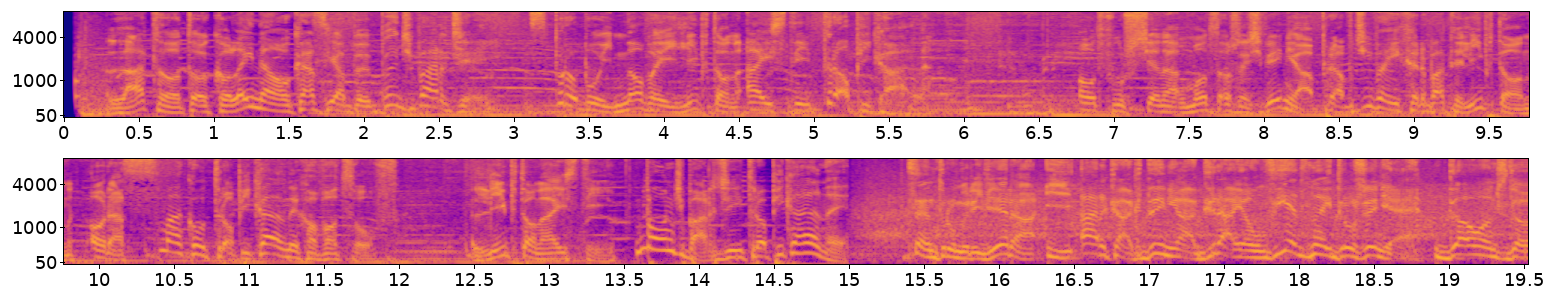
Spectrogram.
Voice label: COMMERCIALS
